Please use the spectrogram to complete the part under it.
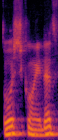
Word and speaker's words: Dogecoin: So this one, Dogecoin. How did I do on that one? – That's pretty good. Dogecoin.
